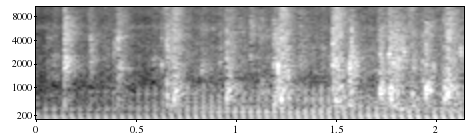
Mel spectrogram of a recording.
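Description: A small engine running with a rapid, even pulse over a low hum, growing slightly louder.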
